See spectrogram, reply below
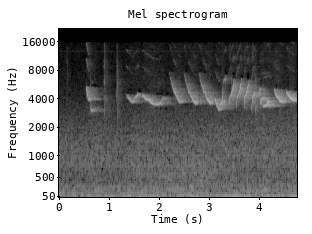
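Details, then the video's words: Chestnut-bellied seed finch, or curió, in a pardo singing tournament, first stage, 8 November 2020: after a pair of sharp clicks, a sustained whistle opens into sweeping downslurred notes that grow louder and quicker toward the end. "Torneio de Curió Pardo"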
